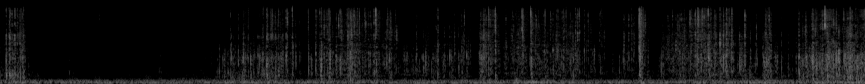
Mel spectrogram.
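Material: Plastic.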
